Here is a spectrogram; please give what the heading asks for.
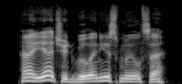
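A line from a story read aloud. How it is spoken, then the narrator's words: Wry snort. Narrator (Russian): хмыкнул Док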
